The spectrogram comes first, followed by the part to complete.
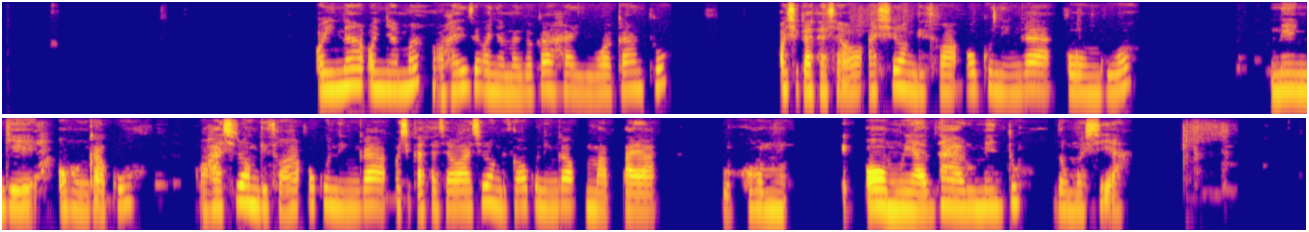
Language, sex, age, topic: Oshiwambo, female, 25-35, agriculture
